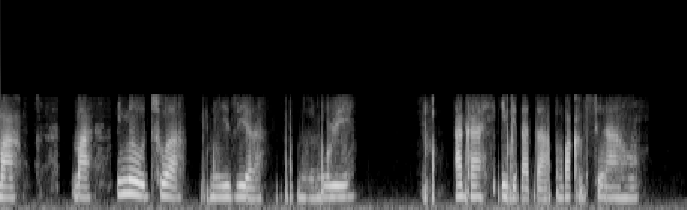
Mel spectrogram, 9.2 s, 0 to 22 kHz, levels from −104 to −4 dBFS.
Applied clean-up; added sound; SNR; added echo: neural diffusion model UNIVERSE++.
